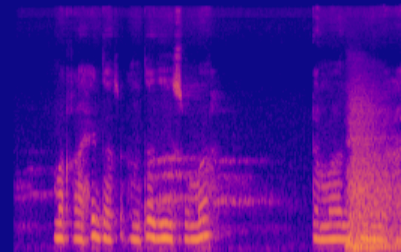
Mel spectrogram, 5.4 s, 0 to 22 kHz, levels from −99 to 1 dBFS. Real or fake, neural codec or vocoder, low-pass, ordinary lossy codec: real; none; 19.8 kHz; none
